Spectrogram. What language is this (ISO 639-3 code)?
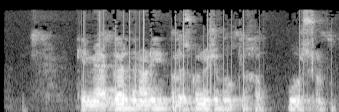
pus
